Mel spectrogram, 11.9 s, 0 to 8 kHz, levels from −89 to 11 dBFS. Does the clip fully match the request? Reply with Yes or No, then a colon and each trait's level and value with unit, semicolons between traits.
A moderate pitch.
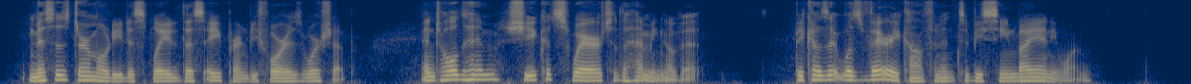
No: low, 130 Hz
